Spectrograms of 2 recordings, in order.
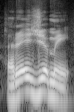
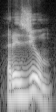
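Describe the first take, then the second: First: The word ends with an added vowel sound. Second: The word ends on the m sound. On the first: It means a document listing one's qualifications. "रेज्युमे असा जर केला तर याचा अर्थ होतो biodata" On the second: It means continuing from where something stopped. "याचा जर उच्चार रिझ्यूम कसा केला"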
